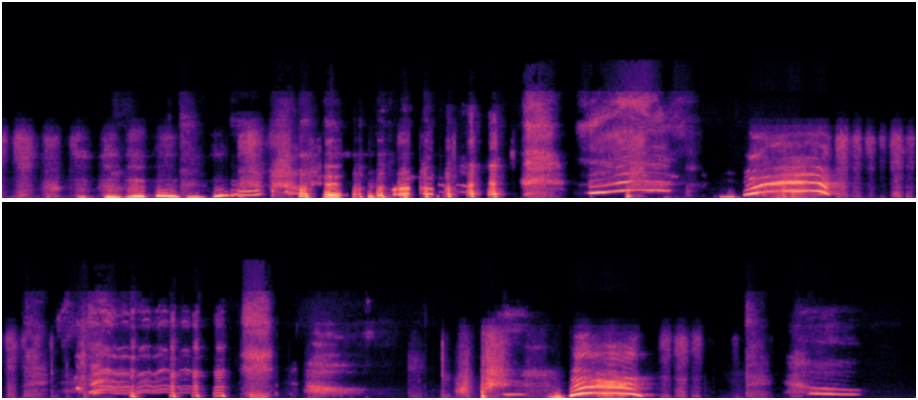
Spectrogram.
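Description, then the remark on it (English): A person imitates heavy breathing with a series of wheezy, gasping breaths mixed with voiced moans and whimpers, fairly loud, coming in uneven bursts with short pauses. “They'd be like, why are you breathing so heavily, nigga?”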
